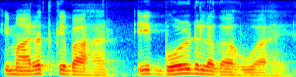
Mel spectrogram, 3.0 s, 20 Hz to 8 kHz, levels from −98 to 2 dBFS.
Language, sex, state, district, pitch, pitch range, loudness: Hindi, male, Uttar Pradesh, Lucknow, 135 Hz, 110-155 Hz, -16 LUFS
